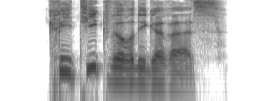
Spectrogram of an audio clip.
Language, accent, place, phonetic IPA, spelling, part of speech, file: German, Germany, Berlin, [kʁiˈtiːkˌvʏʁdɪɡəʁəs], kritikwürdigeres, adjective, De-kritikwürdigeres.ogg
- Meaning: strong/mixed nominative/accusative neuter singular comparative degree of kritikwürdig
